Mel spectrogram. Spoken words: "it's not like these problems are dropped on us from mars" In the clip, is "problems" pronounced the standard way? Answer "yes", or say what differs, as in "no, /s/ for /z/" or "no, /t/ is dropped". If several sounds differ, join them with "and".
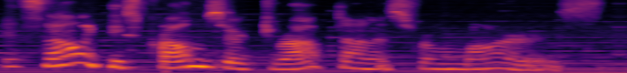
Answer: yes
